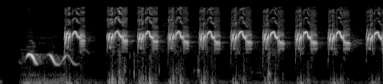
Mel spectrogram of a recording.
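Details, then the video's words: Young black-winged myna singing as a tutor for other mynas: a low wavering whistle, then about ten identical bright, warbled notes repeated roughly three times per second at an even pace. "Masteran Burung Jalak Putih Full Isian - Jalak Putih Muda GAcor Untuk Semua Jenis Jalak"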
